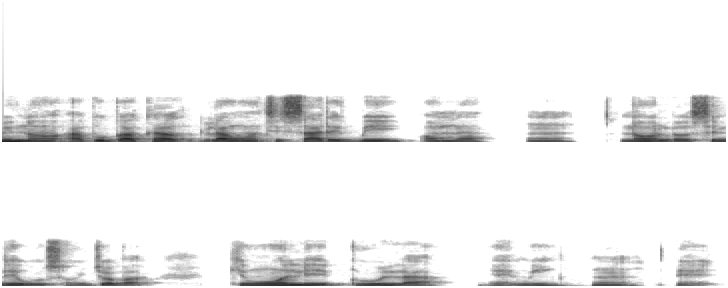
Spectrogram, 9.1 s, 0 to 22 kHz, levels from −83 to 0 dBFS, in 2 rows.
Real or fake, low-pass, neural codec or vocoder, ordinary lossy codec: fake; 7.2 kHz; codec, 16 kHz, 2 kbps, FunCodec, trained on LibriTTS, 25 frames a second; none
